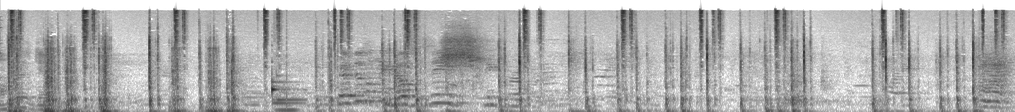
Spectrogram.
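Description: Keys being typed on a computer keyboard, sharp clicks at a few strokes a second, with voices talking in the background around the middle.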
